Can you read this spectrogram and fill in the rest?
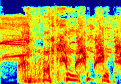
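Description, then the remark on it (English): A dog barks and yelps excitedly in a quick run of loud, high-pitched, harmonic bursts that fill nearly two seconds with only brief gaps between them. “Down, boy.”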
